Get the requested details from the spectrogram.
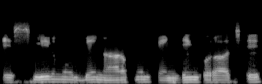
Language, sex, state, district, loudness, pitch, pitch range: Bengali, male, West Bengal, Malda, -23 LUFS, 110 Hz, 105-110 Hz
